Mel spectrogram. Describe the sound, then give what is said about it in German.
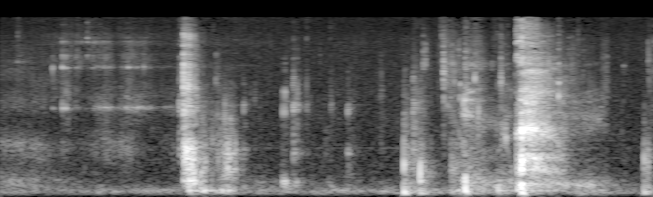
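Someone takes a big gulp of a mate drink, with wet mouth and swallowing noises in short bursts, one cluster early and a louder, busier run of gulps later on. “Nimmst einen großen Schluck. Ja, ich auch.”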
